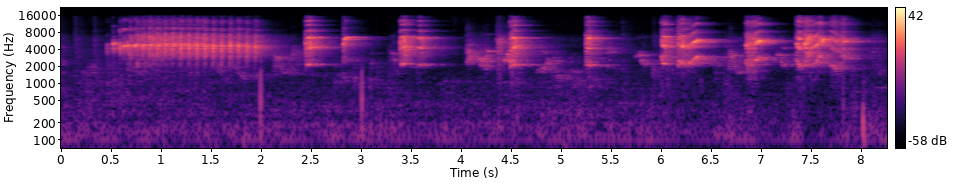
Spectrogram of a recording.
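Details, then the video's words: Parrot opening with a long buzzy screech, then a string of short, harsh squawks roughly every half second. "Parrots original sound video"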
